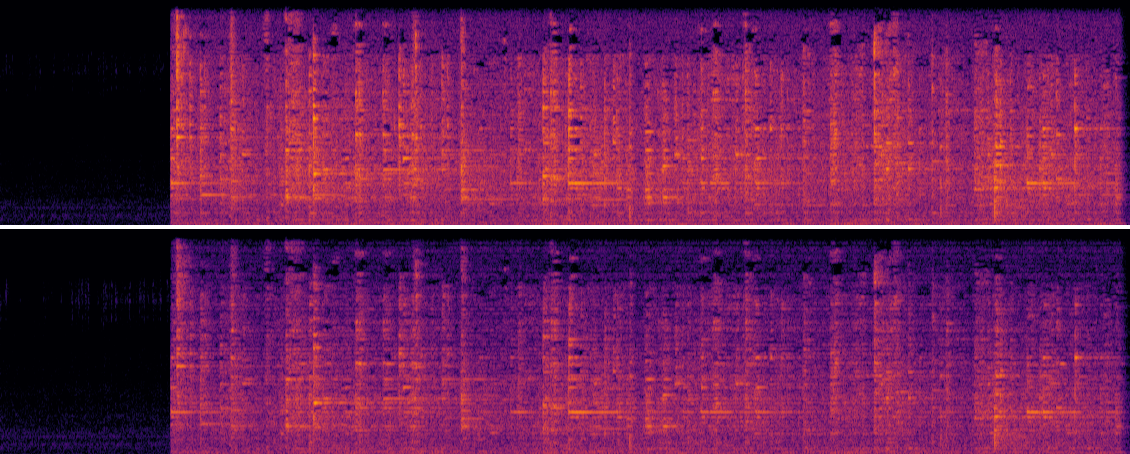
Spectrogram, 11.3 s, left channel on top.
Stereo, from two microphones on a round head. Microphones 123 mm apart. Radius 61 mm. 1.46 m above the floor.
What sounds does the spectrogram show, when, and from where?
1.7 s a chime: 75° left (ahead or behind), 0.8 m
